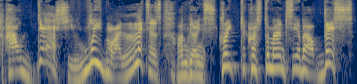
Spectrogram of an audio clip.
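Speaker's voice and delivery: put-on outraged girl. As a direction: storm off in outrage. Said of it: "said Gwendolen".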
